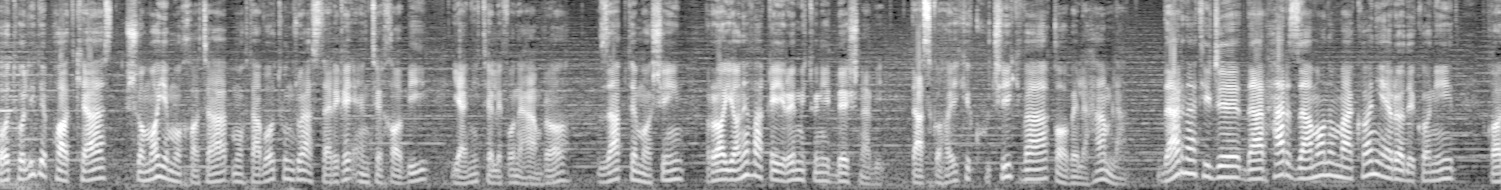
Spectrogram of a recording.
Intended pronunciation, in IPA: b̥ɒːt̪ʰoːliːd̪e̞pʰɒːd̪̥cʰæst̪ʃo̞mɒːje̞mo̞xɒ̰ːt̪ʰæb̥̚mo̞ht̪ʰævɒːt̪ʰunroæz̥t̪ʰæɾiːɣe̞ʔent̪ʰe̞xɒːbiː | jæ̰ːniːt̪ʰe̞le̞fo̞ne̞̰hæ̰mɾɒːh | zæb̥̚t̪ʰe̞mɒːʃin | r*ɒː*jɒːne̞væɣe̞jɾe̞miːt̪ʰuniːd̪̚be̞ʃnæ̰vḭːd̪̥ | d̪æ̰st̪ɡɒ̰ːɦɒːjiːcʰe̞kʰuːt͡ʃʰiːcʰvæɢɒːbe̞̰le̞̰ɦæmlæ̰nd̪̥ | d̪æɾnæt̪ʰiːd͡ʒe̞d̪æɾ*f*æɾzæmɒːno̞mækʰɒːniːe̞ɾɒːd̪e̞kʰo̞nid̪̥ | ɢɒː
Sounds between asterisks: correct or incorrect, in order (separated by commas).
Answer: correct, incorrect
